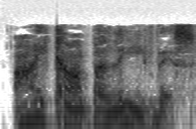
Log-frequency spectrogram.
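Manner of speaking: words hissed out, slow and drawn-out. [name] answers another man's claims about Bruno; hissed. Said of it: "he hissed".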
